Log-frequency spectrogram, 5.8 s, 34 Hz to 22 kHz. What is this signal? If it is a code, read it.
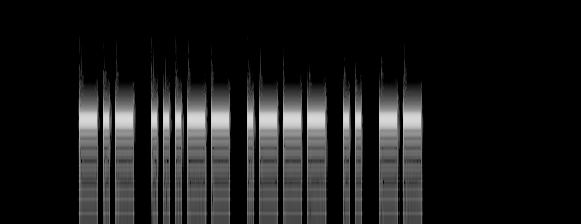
Morse code, heard as a keyed tone, about 20 wpm, 700 Hz. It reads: K3JIM
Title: Speed Racing - USA 1x3 Call Signs 17wpm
